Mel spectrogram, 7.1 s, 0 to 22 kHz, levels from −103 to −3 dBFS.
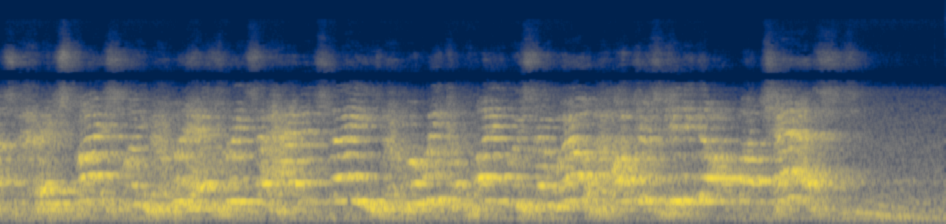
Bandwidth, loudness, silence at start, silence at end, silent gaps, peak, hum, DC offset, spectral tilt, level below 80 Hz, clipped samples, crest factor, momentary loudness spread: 8.4 kHz; -14 LUFS; 0 s; 0 s; none; -2 dBFS; none; under 0.1%; -7.5 dB/octave; -52 dBFS; under 0.1%; 12 dB; 5 LU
